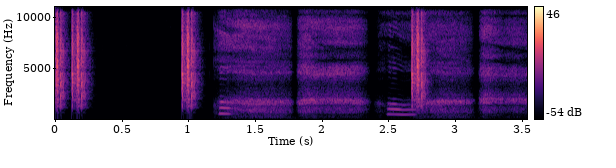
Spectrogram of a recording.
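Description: A camera shutter fires a few crisp, bright clicks while photos are taken. Between the clicks come breathy sighs, and pauses of silence separate the bursts.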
